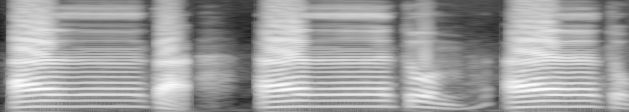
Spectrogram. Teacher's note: nunnya kita samarkan ke huruf ta langsung, seakan-akan kita melafalkan huruf ta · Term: ikhfa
